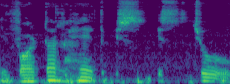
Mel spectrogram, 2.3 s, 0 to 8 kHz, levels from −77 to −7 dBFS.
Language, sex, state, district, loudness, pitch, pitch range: Hindi, male, Bihar, Bhagalpur, -27 LUFS, 120 Hz, 110-130 Hz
